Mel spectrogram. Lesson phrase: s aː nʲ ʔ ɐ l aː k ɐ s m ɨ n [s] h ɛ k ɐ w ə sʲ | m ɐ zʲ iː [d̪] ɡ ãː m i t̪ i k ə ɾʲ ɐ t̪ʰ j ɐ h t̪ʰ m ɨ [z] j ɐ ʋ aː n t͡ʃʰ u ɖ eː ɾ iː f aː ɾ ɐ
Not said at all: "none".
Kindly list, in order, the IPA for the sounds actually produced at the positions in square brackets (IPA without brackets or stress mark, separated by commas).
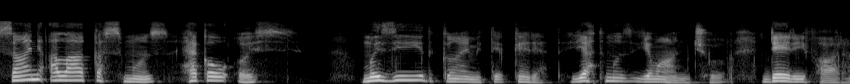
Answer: z, d̪, z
